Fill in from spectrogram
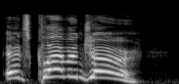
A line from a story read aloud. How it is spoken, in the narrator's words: they shouted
